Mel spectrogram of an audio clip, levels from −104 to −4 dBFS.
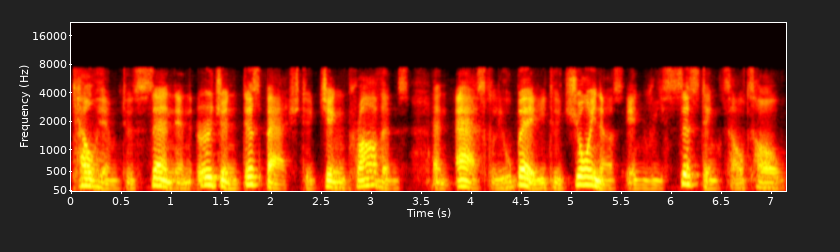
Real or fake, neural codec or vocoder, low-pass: fake; vocoder, 24 kHz, 100 mel bands, Vocos; 7.2 kHz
